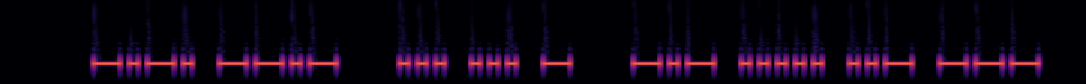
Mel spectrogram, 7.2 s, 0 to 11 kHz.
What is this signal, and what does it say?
Morse code, heard as a keyed tone, about 20 wpm, 700 Hz. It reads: CQ SST K5UO
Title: K1USN SST QSO Practice - 20wpm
